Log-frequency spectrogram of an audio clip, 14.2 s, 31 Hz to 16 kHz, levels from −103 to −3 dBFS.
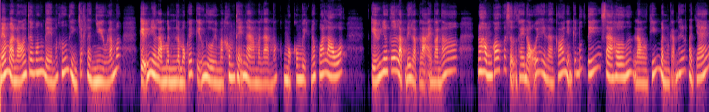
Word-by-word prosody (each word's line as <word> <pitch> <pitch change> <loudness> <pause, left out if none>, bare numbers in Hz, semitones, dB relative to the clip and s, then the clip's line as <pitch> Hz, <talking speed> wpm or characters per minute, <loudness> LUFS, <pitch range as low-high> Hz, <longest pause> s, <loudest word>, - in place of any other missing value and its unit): nếu 235 +5 +7
mà 260 -7 +5
nói 180 +8 +3
tới 285 - +1
vấn 285 +1 0
đề 190 -7 0
mất 215 +8 -6
hứng 290 +4 +1
thì 240 -7 +3
chắc 265 0 -12
là 225 - +3
nhiều 175 -2 +1
lắm 195 +10 0
á, 355 - -2 0.4
kiểu - - +4
như 270 -3 +7
là 205 -7 +3
mình 175 0 +1
là 175 - 0
một 170 -1 0
cái 260 +7 -2
kiểu 255 -5 -5
người 185 -7 +2
mà 165 0 -4
không 220 +4 0
thể 225 +2 -1
nào 210 -9 +2
mà 165 0 -5
làm 160 0 -5
mốt 195 - -9
một 190 -4 +1
công 205 0 0
việc 195 -3 -3
nó 225 +4 0
quá 250 +2 +1
lâu 240 -3 +3
á, 275 - -3 0.6
kiểu 185 +2 +1
nó 295 +5 +4
cứ 315 0 +4
lặp 305 - +3
đi 205 +1 +1
lặp 200 - -4
lại 160 -1 -2
mà 170 0 -2
nó 295 - -3 0.4
nó 300 - +3
hông 275 -5 +5
có 305 +5 +2
cái 330 +2 -11
sự 320 - -5
thay 220 -1 -2
đổi 270 +6 0
hay 280 -4 -2
là 175 -5 -5
có 250 +4 0
những 255 -5 -1
cái 275 - -8
bước 310 +4 -8
tiến 300 +9 -2
xa 235 - +1
hơn 220 +1 +2
á, 260 - +3
là 165 -8 -3
khiến 285 +7 -2
mình 180 - 0
cảm 220 - -6
thấy 270 +3 0
rất 315 -4 -11
là 225 - +1
chán. 235 - 0
230 Hz, 300 wpm, -22 LUFS, 180-275 Hz, 0.6 s, nếu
